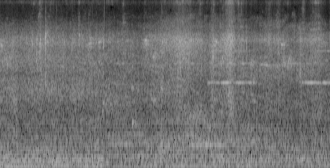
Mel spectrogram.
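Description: Street traffic noise: a steady low rumble with no clear separate events.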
